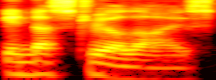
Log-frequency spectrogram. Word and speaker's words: industrialized: It's industrial- industrialized now. Is Is industrialized now? No. Indus- The stress is on the word dust. Industri- alized. Industrialized. Industrialized. Industrialized. Industrialized. Industrialized now. Industrialized now. Now, you say tri-al.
